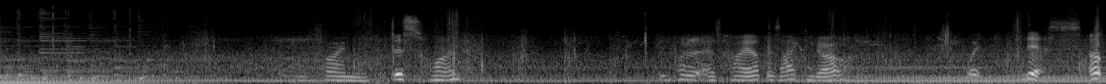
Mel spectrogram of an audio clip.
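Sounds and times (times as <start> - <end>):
background music: 0.0 - 2.4.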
